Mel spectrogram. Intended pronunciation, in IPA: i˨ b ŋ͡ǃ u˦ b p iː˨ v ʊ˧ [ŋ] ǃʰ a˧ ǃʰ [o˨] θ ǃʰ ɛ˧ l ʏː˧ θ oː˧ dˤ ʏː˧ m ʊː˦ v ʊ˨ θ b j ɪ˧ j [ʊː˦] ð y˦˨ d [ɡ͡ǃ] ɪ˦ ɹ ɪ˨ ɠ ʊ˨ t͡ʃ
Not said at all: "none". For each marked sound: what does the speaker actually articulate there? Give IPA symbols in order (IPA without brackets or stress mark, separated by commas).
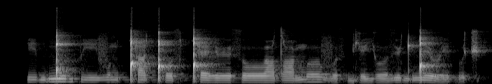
ŋ, o˨, ʊː˧, ŋ͡ǃ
